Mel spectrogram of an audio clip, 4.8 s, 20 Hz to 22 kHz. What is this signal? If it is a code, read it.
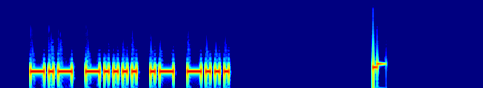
Morse code, heard as a keyed tone, about 25 wpm, 700 Hz. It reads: K6AB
